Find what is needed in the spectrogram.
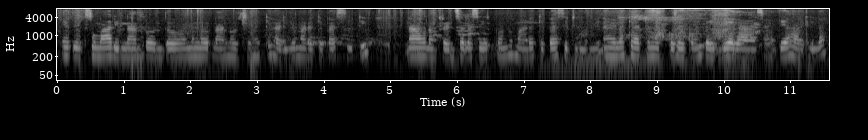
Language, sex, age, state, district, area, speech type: Kannada, female, 30-45, Karnataka, Mandya, rural, spontaneous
